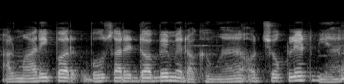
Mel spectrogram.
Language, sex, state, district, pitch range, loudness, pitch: Hindi, male, Jharkhand, Garhwa, 135-160 Hz, -20 LUFS, 155 Hz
